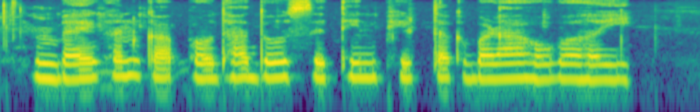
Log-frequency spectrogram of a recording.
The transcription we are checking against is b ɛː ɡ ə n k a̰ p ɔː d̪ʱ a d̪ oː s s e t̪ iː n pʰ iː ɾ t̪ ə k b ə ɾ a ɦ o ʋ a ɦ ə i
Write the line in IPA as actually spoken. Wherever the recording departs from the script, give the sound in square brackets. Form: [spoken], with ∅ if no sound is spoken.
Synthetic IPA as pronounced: b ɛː ɡ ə n k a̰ p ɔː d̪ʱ a d̪ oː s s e t̪ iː n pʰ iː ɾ t̪ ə k b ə [ɽ] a ɦ o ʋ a ɦ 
